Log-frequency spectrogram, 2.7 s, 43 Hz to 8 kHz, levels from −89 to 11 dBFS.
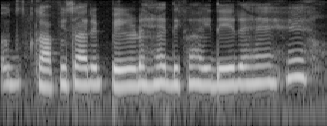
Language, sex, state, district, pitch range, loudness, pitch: Hindi, female, Uttar Pradesh, Lucknow, 240-255 Hz, -14 LUFS, 245 Hz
